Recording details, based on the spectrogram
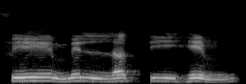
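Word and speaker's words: فِي مِلَّتِهِمْ: So final combination of the words is fi millatihim, in their religion.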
